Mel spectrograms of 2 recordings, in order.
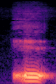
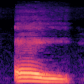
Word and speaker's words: aye: A is used today in Scotland to mean yes. You must have heard aye, but aye, sir, or yes, sir, but it is pronounced as both I or a.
